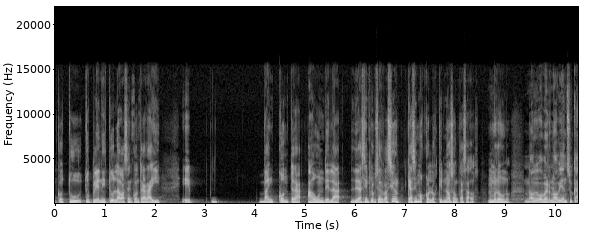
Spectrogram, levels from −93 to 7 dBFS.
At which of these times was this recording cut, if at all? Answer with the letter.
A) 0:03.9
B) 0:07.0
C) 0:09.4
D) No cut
C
